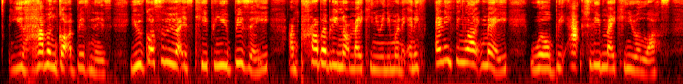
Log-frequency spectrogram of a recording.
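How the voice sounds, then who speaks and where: In a Birmingham accent, a woman speaks at a moderate pace in a high pitch, with an animated tone, lively intonation and big swings in loudness. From English Midlands, Birmingham. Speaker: cake maker and business coach. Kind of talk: live stream talk to viewers.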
